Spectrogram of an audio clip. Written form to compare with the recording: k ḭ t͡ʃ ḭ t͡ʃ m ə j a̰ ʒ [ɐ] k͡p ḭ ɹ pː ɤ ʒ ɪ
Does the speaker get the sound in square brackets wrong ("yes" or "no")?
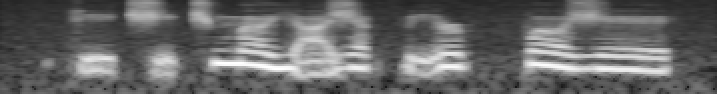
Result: no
